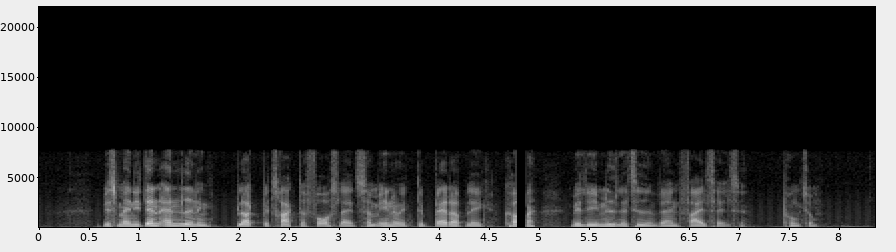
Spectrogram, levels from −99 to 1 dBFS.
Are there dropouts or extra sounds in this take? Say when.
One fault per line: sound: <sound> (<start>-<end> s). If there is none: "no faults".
sound: dropout (4.8-4.9 s)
